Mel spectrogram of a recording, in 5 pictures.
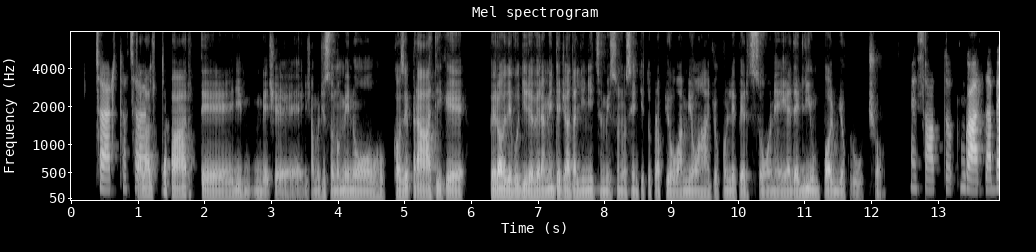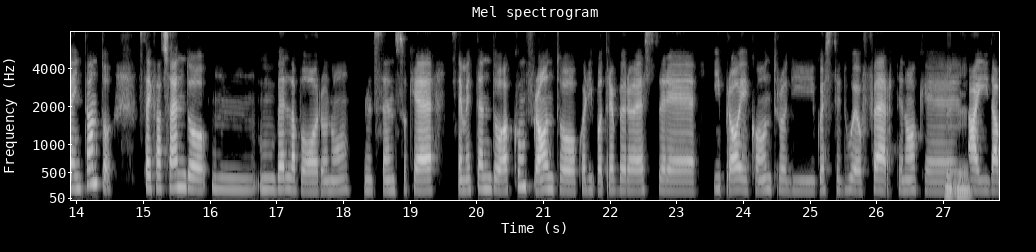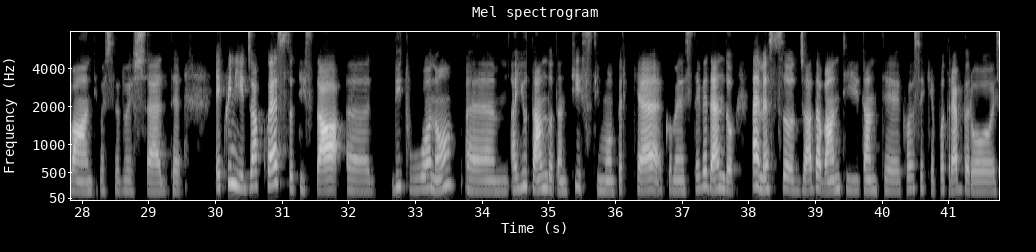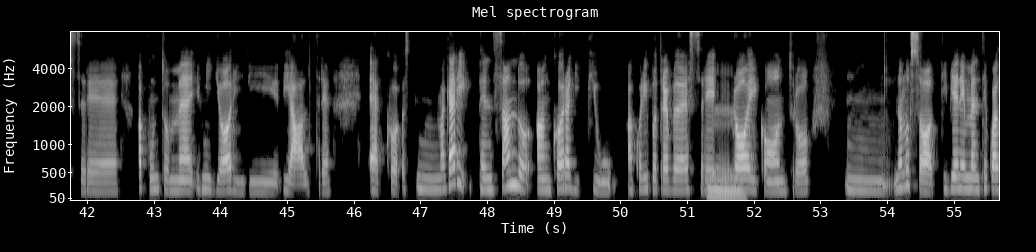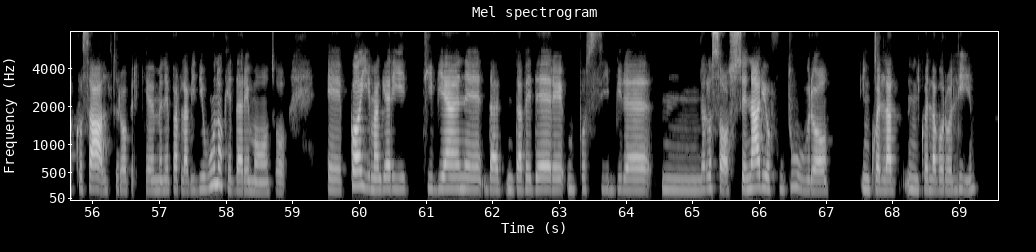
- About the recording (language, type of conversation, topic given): Italian, advice, decidere tra due offerte di lavoro
- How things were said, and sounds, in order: "proprio" said as "propio"; other background noise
